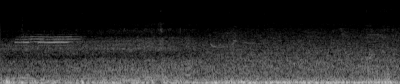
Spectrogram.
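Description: Outdoor street ambience: a steady low rumble of traffic and wind on the microphone, with a short high tone about a quarter second in.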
